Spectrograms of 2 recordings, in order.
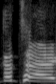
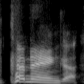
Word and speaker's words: Kananga: Katanga That's from Live absolutely and Let right. Die. He's great. I always remember Mr. Katanga. I'm probably saying it wrong, Kananga. but and that is really Kananga, and that is really the only good non-Sean Connery.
